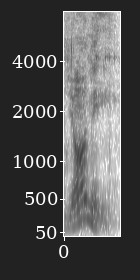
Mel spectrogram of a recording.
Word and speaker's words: Yuni: We've got DJ Yuni.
